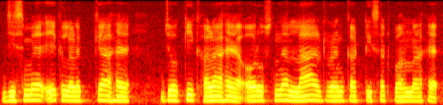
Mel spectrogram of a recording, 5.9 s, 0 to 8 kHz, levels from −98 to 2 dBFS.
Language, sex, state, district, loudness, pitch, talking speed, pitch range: Hindi, male, Jharkhand, Deoghar, -17 LUFS, 130 Hz, 170 wpm, 130-140 Hz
